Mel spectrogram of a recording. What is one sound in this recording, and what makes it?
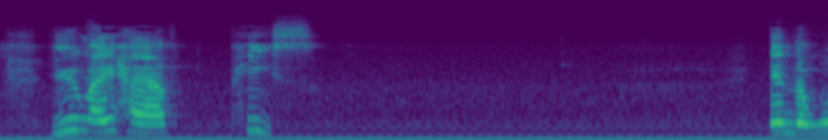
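A middle-aged woman speaks with emphasis through a microphone, pausing between phrases.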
